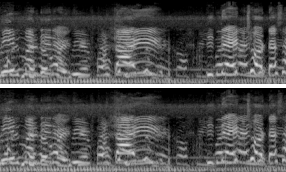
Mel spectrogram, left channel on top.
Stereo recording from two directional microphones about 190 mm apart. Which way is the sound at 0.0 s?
50° left (ahead or behind).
